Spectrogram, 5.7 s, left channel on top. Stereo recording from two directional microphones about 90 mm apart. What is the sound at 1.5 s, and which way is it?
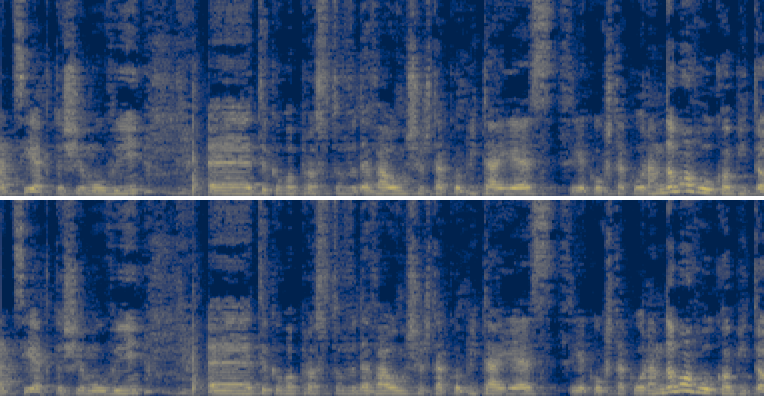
Speech, 45° right (ahead or behind).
